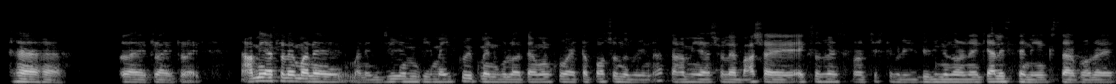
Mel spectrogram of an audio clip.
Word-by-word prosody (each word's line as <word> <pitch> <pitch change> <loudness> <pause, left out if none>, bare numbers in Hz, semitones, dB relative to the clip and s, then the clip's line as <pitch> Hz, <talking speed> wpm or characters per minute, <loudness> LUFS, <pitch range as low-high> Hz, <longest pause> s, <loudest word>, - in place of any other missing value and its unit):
হ্যাঁ, 125 -3 +7
হ্যাঁ। 110 - -1 0.7
Right, 115 -2 +1
right, 110 - -2
right. - - -6 0.5
আমি 165 +4 +6
আসলে 155 -1 +4
মানে, 130 -1 +7 0.4
মানে 105 - -6 0.2
জিম, 130 +1 -2
জিমের 120 -1 -3
ইকুইপমেন্ট 130 -3 -1
গুলো 115 0 -1
তেমন 115 +1 +1
খুব - - 0
একটা 110 - -4
পছন্দ 125 0 -2
করি 110 -1 -7
না। - - -8
তা - - -4
আমি 120 0 -5
আসলে 115 +1 -3
বাসায় 120 -2 +2 0.2
এক্সারসাইজ 120 0 -4
করার 115 0 -6
চেষ্টা - - -17
করি। 110 -1 -8 0.2
বিভিন্ন 115 -1 -4
ধরনের 115 0 0
ক্যালিথেনিক্স, 125 -4 +1
তারপরে 110 0 0
115 Hz, 165 wpm, -27 LUFS, 110-125 Hz, 0.7 s, হ্যাঁ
